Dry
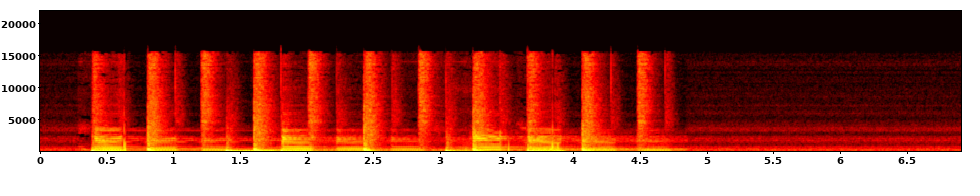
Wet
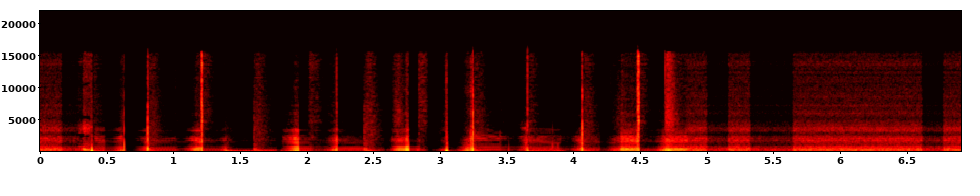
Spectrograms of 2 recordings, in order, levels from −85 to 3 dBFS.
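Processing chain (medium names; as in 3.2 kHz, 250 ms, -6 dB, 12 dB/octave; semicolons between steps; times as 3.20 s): 2.06–3.25 s: comb 7.4 ms, depth 94%; trance gate "x.x..xxxxxx.xxx" 93 bpm -12 dB; inverted gate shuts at -17 dBFS, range -36 dB; trim +1 dB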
